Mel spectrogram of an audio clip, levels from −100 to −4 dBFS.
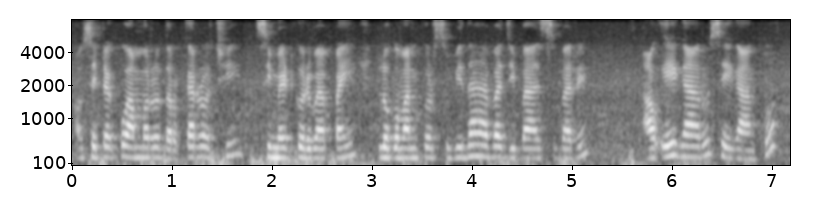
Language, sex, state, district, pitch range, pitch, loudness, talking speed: Odia, female, Odisha, Sambalpur, 200-220 Hz, 210 Hz, -17 LUFS, 175 wpm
